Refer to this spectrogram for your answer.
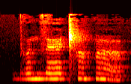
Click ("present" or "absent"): present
